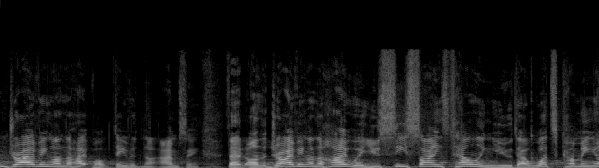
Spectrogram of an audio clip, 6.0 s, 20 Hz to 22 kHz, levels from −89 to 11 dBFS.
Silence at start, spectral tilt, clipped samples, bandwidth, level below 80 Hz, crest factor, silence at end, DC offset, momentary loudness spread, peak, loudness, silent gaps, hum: 0 s; -5 dB/octave; under 0.1%; 15.5 kHz; -82 dBFS; 20 dB; 0 s; under 0.1%; 12 LU; -12 dBFS; -31 LUFS; none; none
